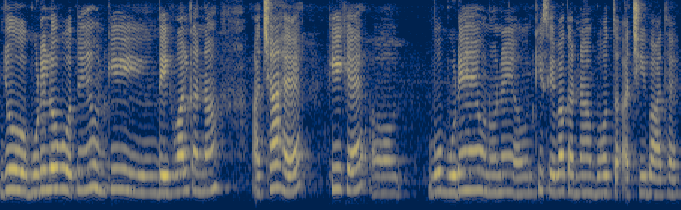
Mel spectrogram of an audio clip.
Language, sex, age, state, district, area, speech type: Hindi, female, 18-30, Madhya Pradesh, Gwalior, rural, spontaneous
